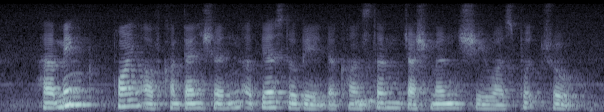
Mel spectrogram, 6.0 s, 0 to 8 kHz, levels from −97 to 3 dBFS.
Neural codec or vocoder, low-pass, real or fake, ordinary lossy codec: vocoder, 44.1 kHz, 128 mel bands every 256 samples, BigVGAN v2; 7.2 kHz; fake; none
